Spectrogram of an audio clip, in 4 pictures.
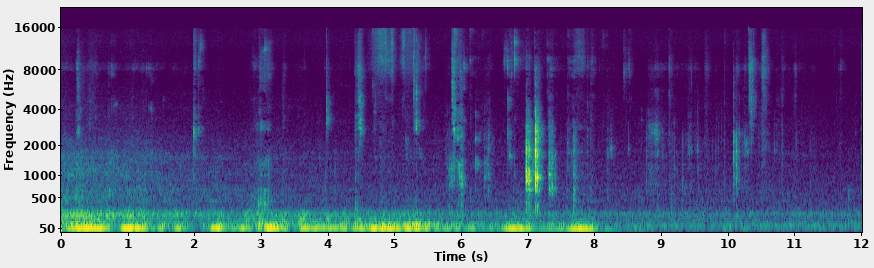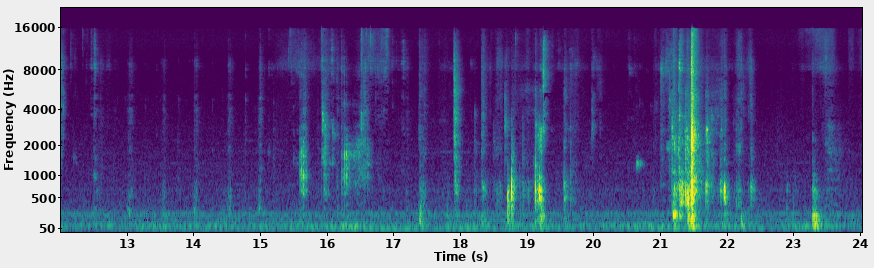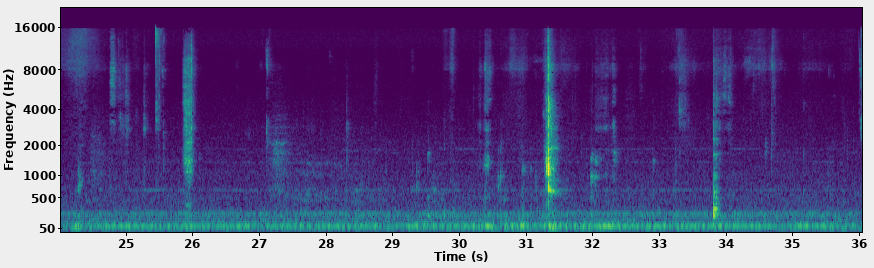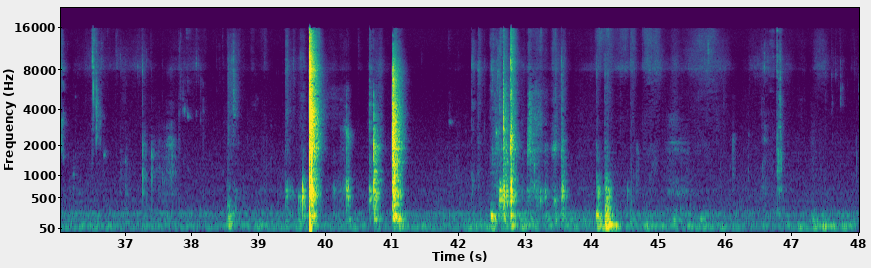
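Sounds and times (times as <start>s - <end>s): chewing with wet mouth sounds: 11.8s - 16.9s, 35.6s - 38.4s.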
